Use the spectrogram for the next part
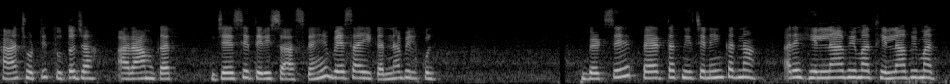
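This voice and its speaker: A woman voicing an outspoken elder daughter-in-law in an animated moral story, lecturing and sarcastic. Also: high voice, normal speed, a little hiss or hum, close to an everyday voice.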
